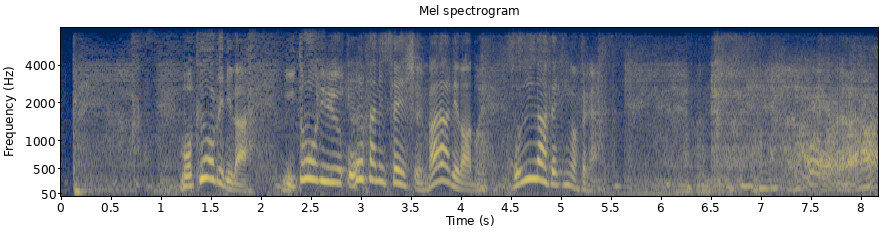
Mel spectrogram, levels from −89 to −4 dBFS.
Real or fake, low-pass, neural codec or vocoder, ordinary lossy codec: fake; 7.2 kHz; codec, 16 kHz, 1 kbps, FunCodec, trained on LibriTTS, 50 frames a second; Opus, 24 kbps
